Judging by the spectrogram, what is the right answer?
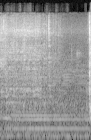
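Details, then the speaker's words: Detroit Power bench grinder that stopped starting after earlier wire-brush use: steady electrical hum with faint ticks, motor energised but won't spin; owner suspects loose wire or internal motor fault, switch thought unlikely. "I can hear it humming it almost tries to move a little bit but it won't even spin"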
